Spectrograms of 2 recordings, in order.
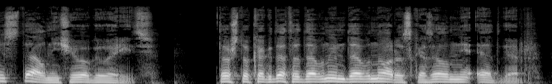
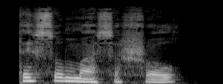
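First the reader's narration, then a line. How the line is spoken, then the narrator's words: Whisper. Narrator (Russian): прошептала Арина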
